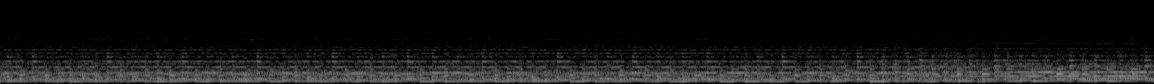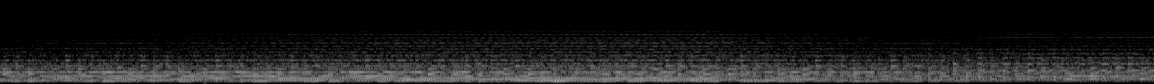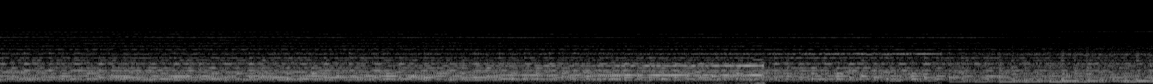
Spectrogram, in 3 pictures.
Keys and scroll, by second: 0.3 a, 5.0 b, 8.6 a, 10.5 z, 12.2 typing, 13.4-14.1 typing, 17.3 typing, 21.1 x, 22.7 z, 24.1 typing, 30.9 f.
